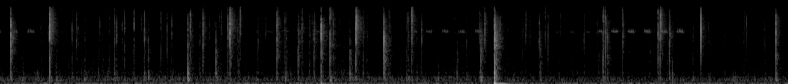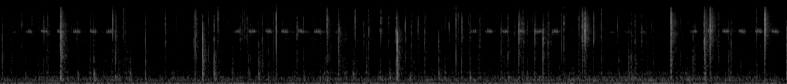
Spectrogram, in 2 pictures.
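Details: Beside a crackling campfire in a starry night forest, crickets keep up a steady high chirping, clustered pulse bursts returning every couple of seconds, often half-buried under dense pops and snaps from the fire.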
